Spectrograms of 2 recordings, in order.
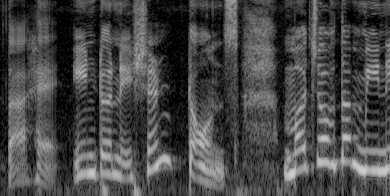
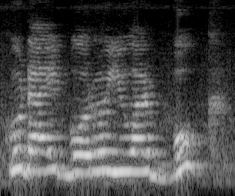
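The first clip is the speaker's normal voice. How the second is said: slow and louder, "book?" stressed and rising; 6 dB louder, much slower than usual. Shown as a demonstration. Teacher modelling a request, stress on book. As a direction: put the weight on "book?". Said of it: "बुक पे हमारा stress".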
